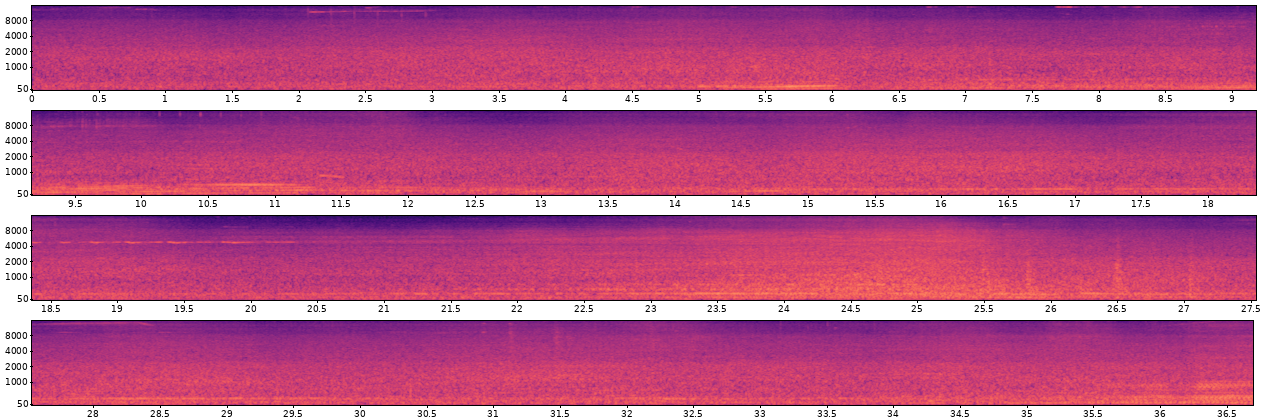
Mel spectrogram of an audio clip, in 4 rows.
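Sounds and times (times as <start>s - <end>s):
steady town traffic humming with engines rumbling: 0.0s - 36.6s
vehicle accelerating and shifting through gears: 7.4s - 11.7s, 34.4s - 36.6s.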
